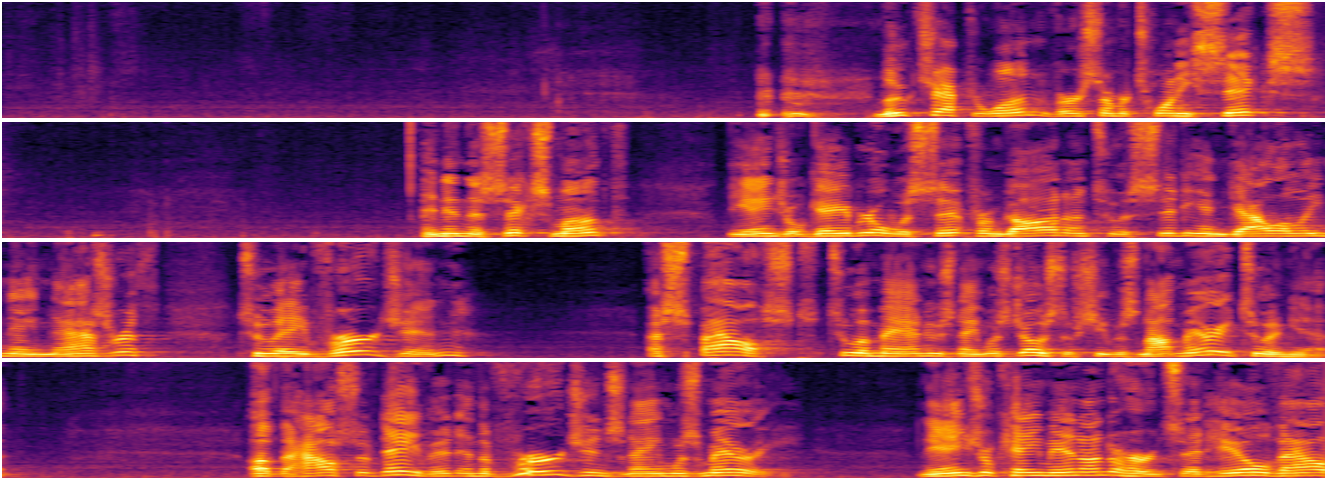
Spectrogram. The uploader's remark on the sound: Ketha Heights Baptist Church ~ Live Broadcast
